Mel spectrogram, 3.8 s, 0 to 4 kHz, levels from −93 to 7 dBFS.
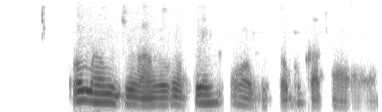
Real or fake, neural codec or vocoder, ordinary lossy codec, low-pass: fake; codec, 16 kHz, 8 kbps, FunCodec, trained on LibriTTS, 25 frames a second; Opus, 16 kbps; 3.6 kHz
